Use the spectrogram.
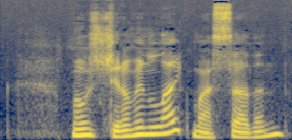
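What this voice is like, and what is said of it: Jodie Foster's attempted Southern accent. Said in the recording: “what was Jodie Foster and her Southern attempt? Here's a Southern accent attempt.”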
